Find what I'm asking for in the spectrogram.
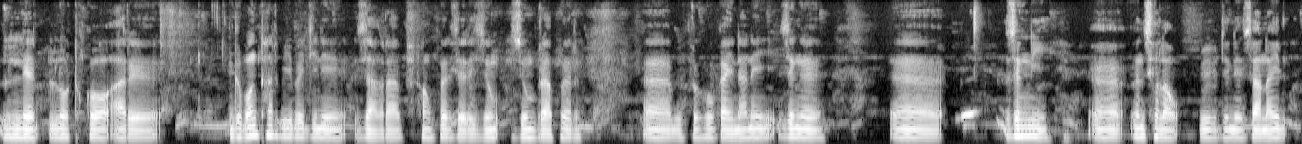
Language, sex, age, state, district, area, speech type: Bodo, male, 30-45, Assam, Chirang, rural, spontaneous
